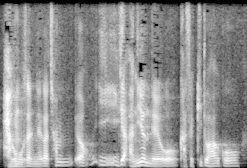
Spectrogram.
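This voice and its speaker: A man's voice: medium pitch, lively intonation, brisk, creaky. A man voicing an elderly church deaconess who pleads in a frantic, emotional way. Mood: tearful.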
